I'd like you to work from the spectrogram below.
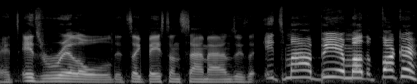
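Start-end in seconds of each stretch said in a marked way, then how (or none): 2.6-4.2 shouted, pitched-up yell. Describing a Dave Chappelle skit to others, doing a shouted Samuel L. Jackson impression. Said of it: "I think people just shout like ah".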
